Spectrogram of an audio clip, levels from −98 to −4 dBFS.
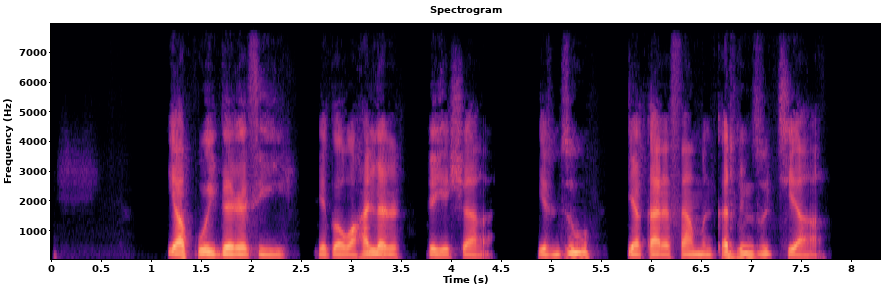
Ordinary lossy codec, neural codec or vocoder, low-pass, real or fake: none; codec, 16 kHz, 1 kbps, FunCodec, trained on LibriTTS, 50 frames a second; none; fake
